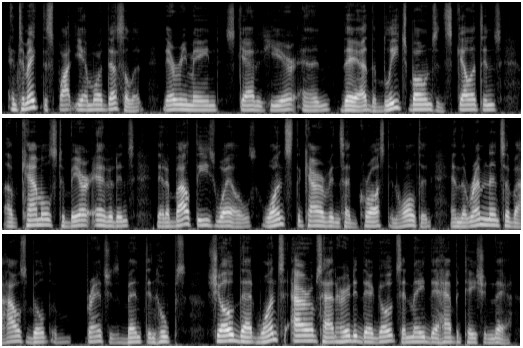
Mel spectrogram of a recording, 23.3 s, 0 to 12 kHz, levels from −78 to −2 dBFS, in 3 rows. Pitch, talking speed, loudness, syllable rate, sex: 140 Hz, 155 wpm, -21 LUFS, 4.5 syllables/s, male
